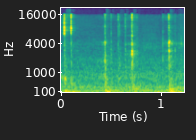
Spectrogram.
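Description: Quick keystrokes on a computer keyboard, a handful of sharp clicks spaced unevenly over about a second, close and fairly quiet with no voices.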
